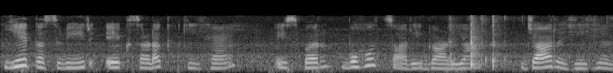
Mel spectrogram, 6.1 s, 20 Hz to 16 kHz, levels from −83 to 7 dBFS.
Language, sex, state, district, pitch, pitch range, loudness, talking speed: Hindi, female, Haryana, Rohtak, 220 Hz, 205-250 Hz, -24 LUFS, 135 wpm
